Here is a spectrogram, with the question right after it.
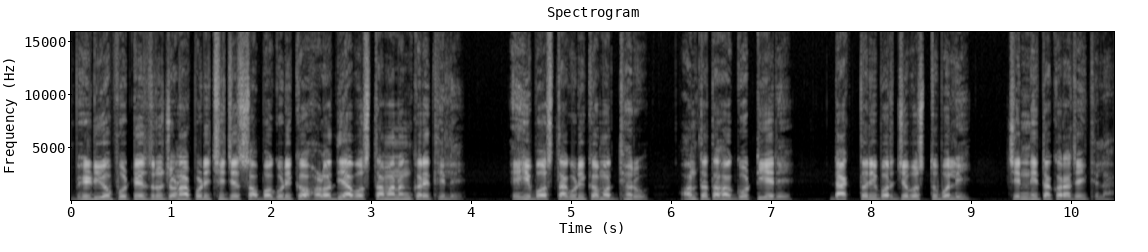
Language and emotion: Odia, neutral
